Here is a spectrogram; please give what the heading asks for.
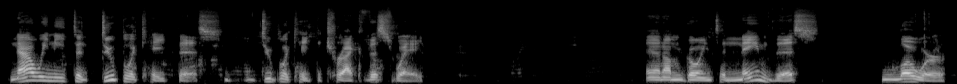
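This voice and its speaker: A man presenting a casual software tutorial, talking in a halting way and often repeating his phrases. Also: mid-range voice, husky, no echo. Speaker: tutorial presenter and hobby voice actor.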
